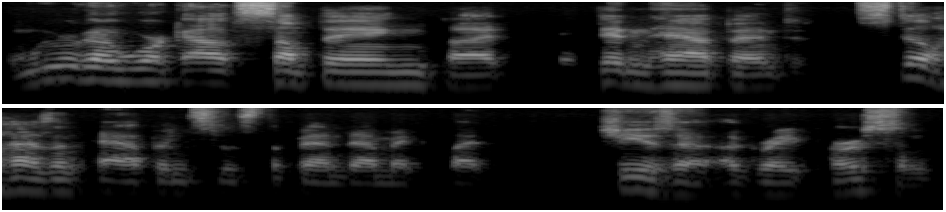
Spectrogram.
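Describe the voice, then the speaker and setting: Lively middle-aged male storyteller. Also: lowish voice, moderate pace, low-quality recording. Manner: lively storyteller who acts out quoted dialogue. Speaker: webinar presenter and student leadership trainer. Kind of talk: anecdotal storytelling presentation.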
